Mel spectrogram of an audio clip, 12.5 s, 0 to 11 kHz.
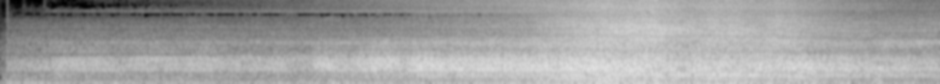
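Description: Northern Class 158 diesel multiple unit approaching and running past along the platform. Its engine and wheel noise build up, are loudest about eight seconds in as it passes, then fade as it draws away.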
